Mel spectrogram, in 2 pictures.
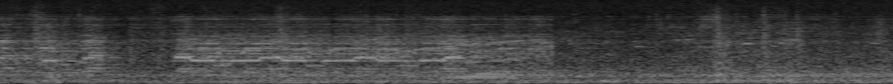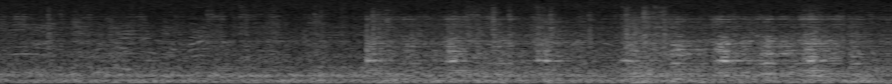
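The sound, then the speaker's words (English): Steady, even rumble of the Goodyear People Mover, a Disneyland ride vehicle rolling on rubber tires, a continuous low mechanical drone with a faint higher whir that holds level throughout. “Goodyear welcomes you aboard the People Mover, an exciting new concept in transportation, the first system of its kind anywhere in the world.”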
